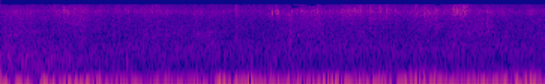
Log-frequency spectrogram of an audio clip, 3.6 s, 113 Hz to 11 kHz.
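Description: Many Bible pages being turned at once as people turn to John chapter 1, verse 51, a soft, continuous shuffle of rustles and papery flutters with dull low thumps, steady and irregular, with no one speaking.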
